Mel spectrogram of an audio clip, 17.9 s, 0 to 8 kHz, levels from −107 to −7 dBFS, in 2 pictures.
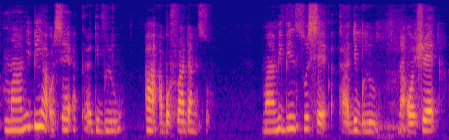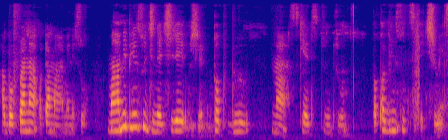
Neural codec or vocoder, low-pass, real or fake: none; 7.2 kHz; real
